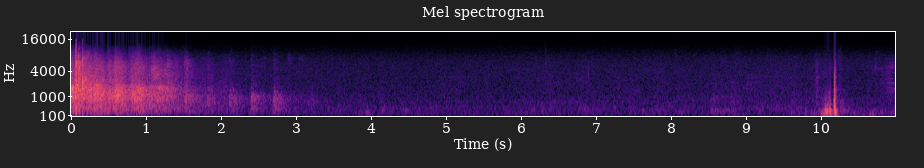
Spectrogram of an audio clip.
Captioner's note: applause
